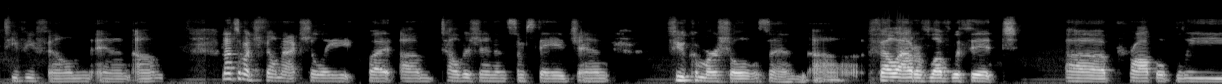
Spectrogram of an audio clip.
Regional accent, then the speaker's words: Ithaca, New York, United States; moved away as an adult; also born or lived in Chicago / Southern California; now in Phoenix, United States; I was born and raised in upstate New York. I was born in Ithaca, New York

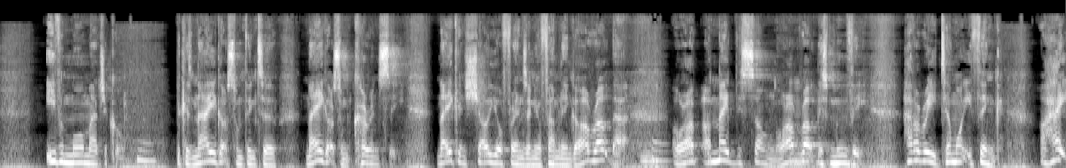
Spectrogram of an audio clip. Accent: Midlands, United Kingdom; growing up in the Midlands, particularly if you're black and working class

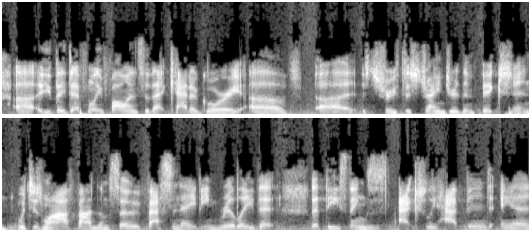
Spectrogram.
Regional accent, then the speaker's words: Mississippi, United States; I was born and raised in Mississippi and graduated from Mississippi State University with a degree in English.

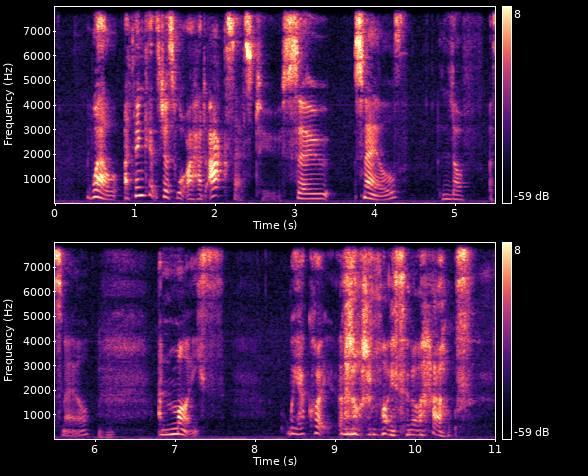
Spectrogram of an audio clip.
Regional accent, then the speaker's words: Yeovil, South West England, United Kingdom; Near Yeovil.

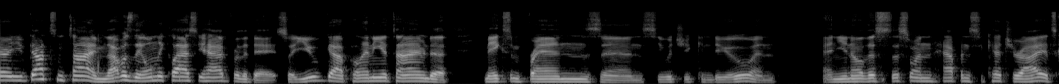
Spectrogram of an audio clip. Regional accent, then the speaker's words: Connecticut, United States; See, because I'm from Connecticut.

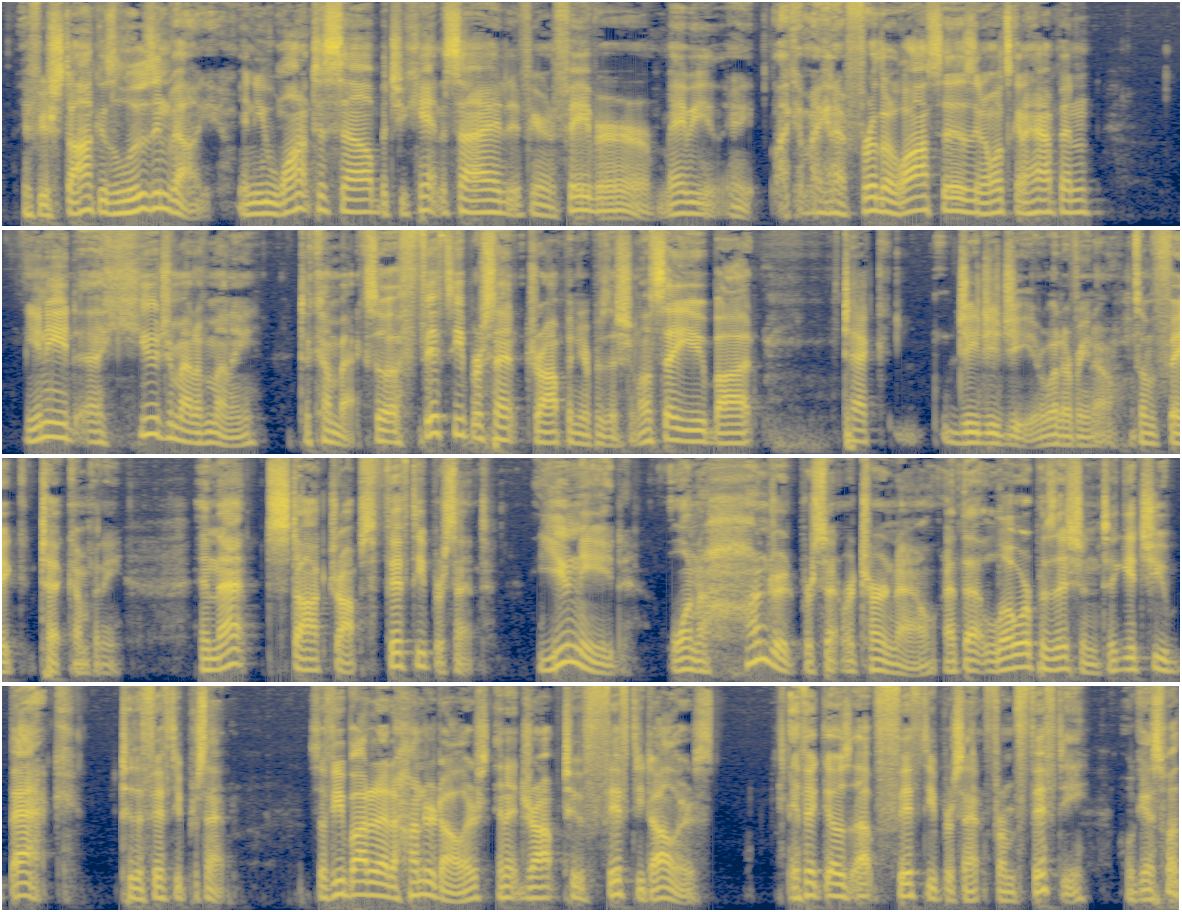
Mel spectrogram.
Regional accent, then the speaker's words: Alaska, United States; accent: United States; also born or lived in Great Lakes; now in Great Lakes region, United States; my normal, boring, Alaska-born, Great Lakes living, United States accent

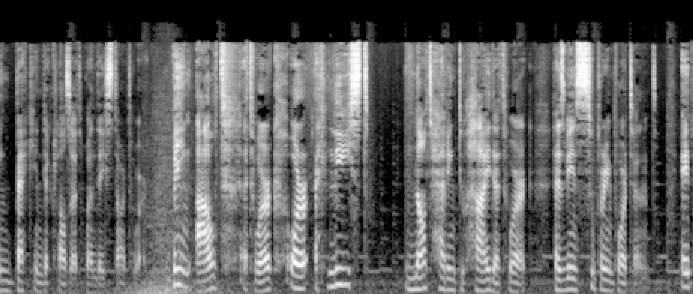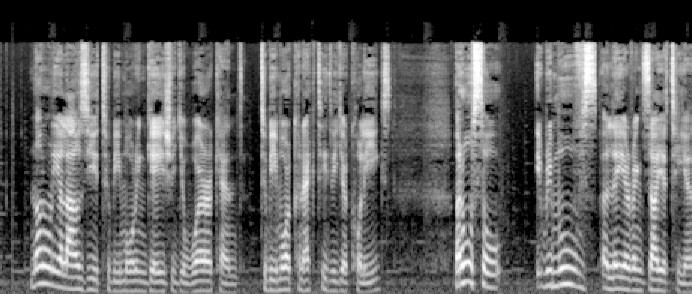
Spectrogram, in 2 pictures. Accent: Hungary; moved away as an adult; now in London, United Kingdom; I'm a cis gay man, originally from Hungary

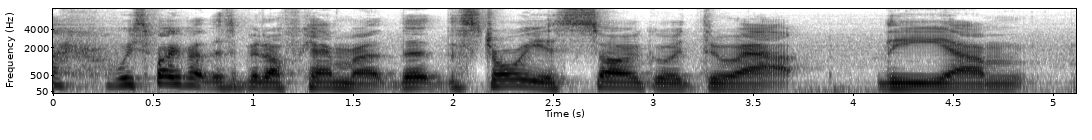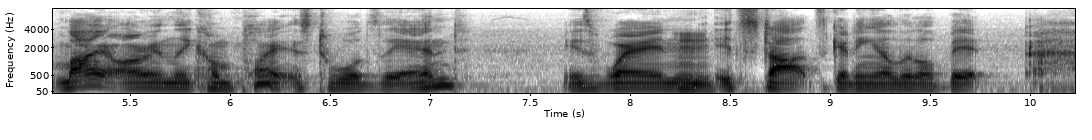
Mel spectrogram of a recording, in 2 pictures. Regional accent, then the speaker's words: England, United Kingdom; now in Australia; I grew up in England

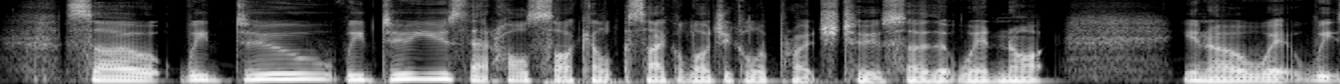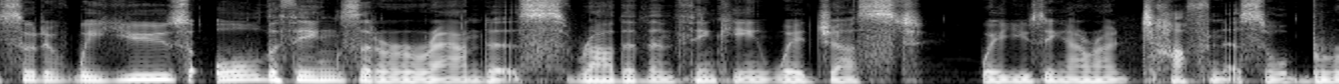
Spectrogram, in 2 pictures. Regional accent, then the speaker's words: Northern Beaches, New South Wales, Australia; I came from the Northern Beaches, you know, bit of a surfy, you know

